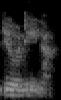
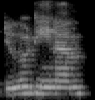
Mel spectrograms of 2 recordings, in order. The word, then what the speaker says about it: duodenum: There's different pronunciations. I think in the States it's duodenum, but overseas they say duodenum. So I'm just in the bad habit of saying it probably the wrong way.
